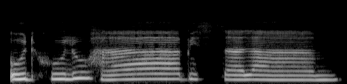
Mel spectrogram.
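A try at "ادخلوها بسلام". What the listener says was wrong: But huruf al-madda here, 2 seconds, and it's not bis salam, it's bi salam.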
